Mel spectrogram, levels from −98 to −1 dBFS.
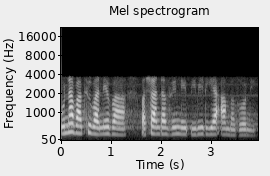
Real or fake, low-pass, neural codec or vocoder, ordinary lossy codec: real; 3.6 kHz; none; none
